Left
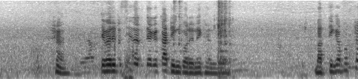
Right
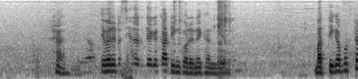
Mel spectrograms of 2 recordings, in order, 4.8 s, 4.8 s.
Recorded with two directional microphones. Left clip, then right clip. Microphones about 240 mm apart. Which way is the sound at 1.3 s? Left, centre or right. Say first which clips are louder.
Right 2 dB; centre.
